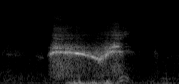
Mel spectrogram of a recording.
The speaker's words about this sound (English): Now, I wish I could whistle. If I could, I'd go like this.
